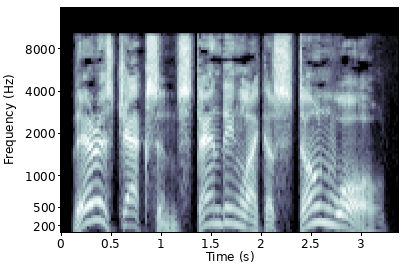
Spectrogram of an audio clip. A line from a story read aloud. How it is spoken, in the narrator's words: B shouted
